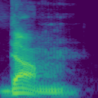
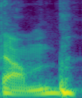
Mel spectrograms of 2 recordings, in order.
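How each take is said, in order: First: The final b sound is silent. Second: A final b sound is pronounced. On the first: The speaker calls it right. "we don't even pronounce the letter" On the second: The speaker calls it wrong. "It's not dumb"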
